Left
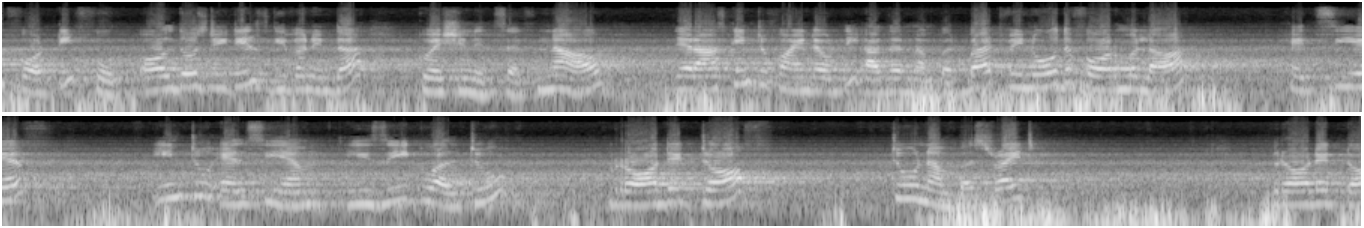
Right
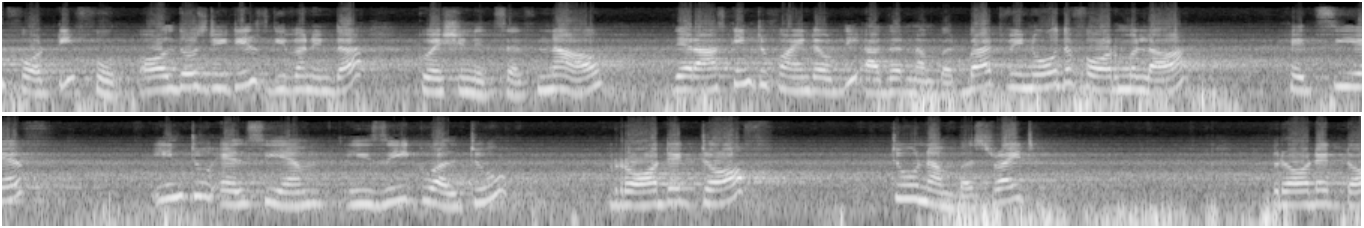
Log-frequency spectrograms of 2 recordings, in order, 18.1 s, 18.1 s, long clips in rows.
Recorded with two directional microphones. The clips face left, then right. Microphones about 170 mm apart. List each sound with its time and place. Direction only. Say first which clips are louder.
0.9 s a woman's voice: right 4 dB; 50° right (ahead or behind)
15.0 s a woman's voice: right 5 dB; 50° right (ahead or behind)
17.6 s a woman's voice: right 5 dB; 55° right (ahead or behind)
